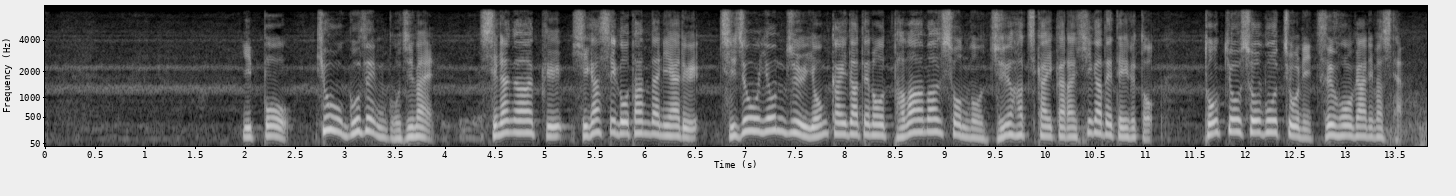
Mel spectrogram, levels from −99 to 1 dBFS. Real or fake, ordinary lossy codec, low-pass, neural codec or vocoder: fake; none; 7.2 kHz; codec, 16 kHz, 4 kbps, FreqCodec, larger model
